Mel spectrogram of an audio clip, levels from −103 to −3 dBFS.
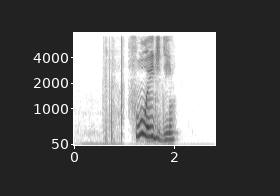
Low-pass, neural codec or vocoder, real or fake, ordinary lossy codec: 7.2 kHz; none; real; MP3, 64 kbps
